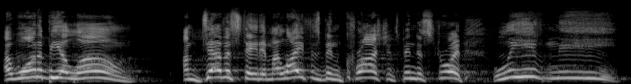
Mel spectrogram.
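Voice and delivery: Mary turning to Jesus, crying and begging to be left alone; imitating sobbing Mary. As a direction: cry out in devastation. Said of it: "crying, sobbing, just saying".

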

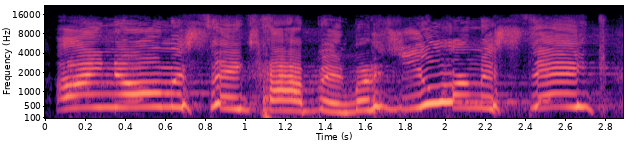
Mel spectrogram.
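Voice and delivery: hammed-up anger boiling over; mock angry outburst. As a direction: finally lose patience with the manager. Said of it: "I get a little angry".

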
